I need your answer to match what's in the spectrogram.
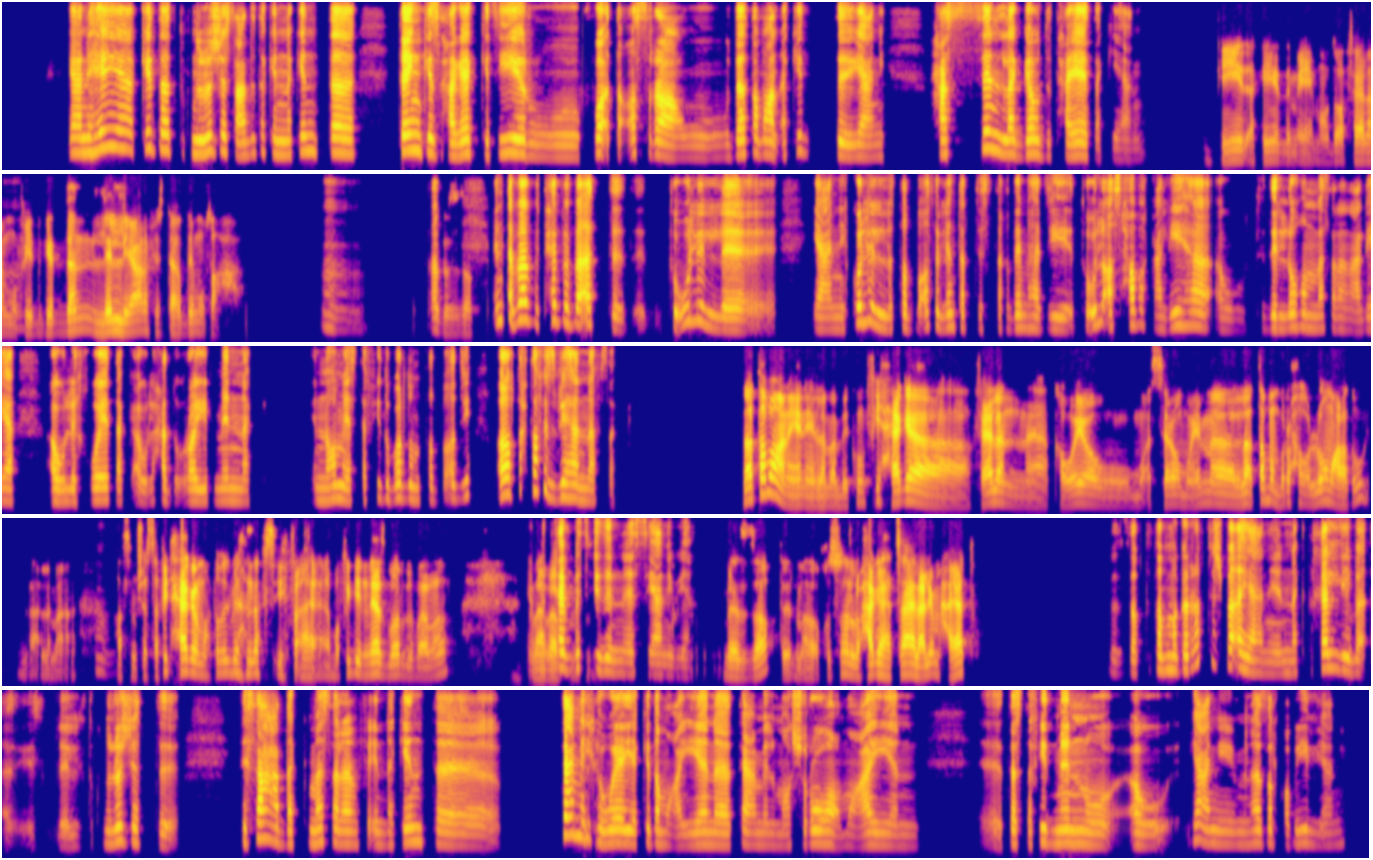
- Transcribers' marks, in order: unintelligible speech; tapping; laughing while speaking: "بيها لنَفْسي"; other noise
- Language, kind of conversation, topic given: Arabic, podcast, إزاي التكنولوجيا غيّرت روتينك اليومي؟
